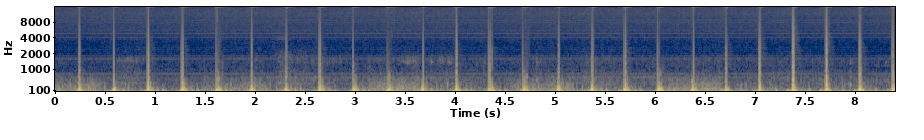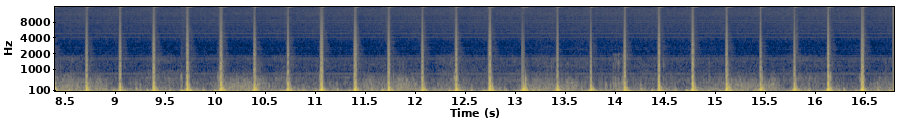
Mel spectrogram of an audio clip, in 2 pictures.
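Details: Male during a roughly 15-minute intense cardio workout, with heavy breathing. Very fast, regular, forceful heartbeat of about 175 bpm over a low hum; reported close to 200 bpm. Exercise-induced sinus tachycardia.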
